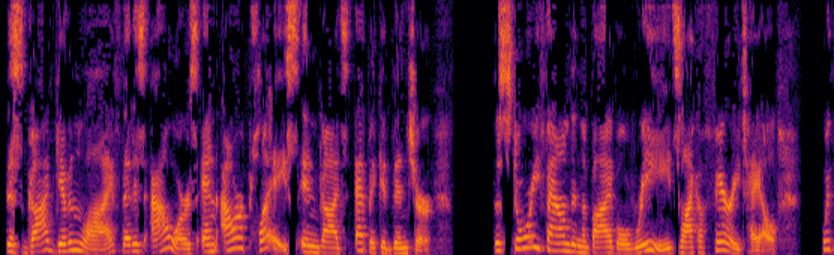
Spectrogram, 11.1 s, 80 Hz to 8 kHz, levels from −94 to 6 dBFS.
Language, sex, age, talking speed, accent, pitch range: English, female, 50-69, 135 wpm, American, 170-260 Hz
